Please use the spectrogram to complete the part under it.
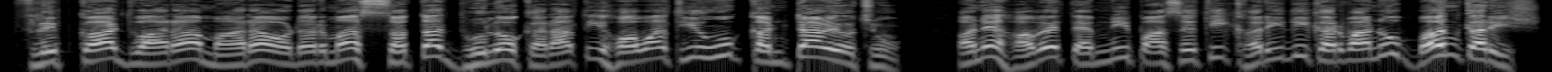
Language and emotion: Gujarati, angry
